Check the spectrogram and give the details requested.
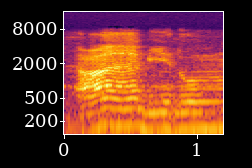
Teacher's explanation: ada kata 'abidum yang mana dengung ini dari hidung. 'Abidum Di sana nun bertemu dengan domahtain, nun dan saudaranya bertemu dengan mim yang tasydid. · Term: idgham bi gunnah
